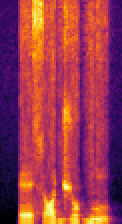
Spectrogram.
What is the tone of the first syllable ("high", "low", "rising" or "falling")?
low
